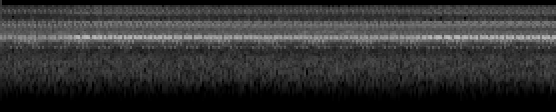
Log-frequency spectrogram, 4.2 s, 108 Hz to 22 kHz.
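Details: Chirping of bell crickets and crickets from Narita, Chiba, Japan, recorded with a TASCAM Portacapture X8; a close, clear high ringing trill pulses rapidly and steadily over a softer continuous background chorus.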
